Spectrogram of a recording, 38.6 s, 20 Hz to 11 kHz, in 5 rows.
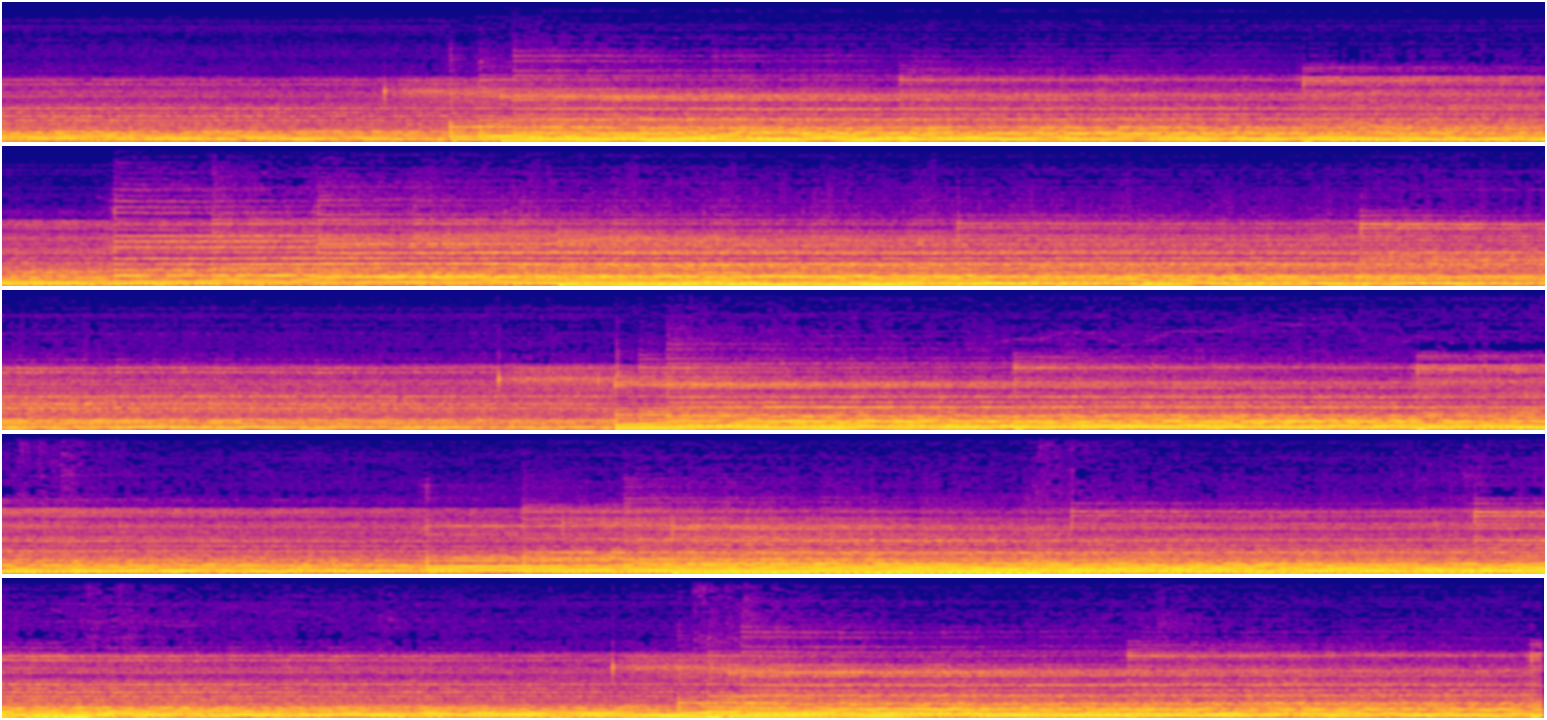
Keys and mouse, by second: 0.9 z, 1.1-3.7 drag, 1.5 z, 2.1 z, 3.1 Tab, 11.5 middle click, 15.9 Tab, 17.0 KP_3, 17.7 z, 18.0 c, 19.0 c, 22.5 z, 26.9 ctrl+b, 28.5 KP_3, 28.9 z, 29.1 c, 31.5 z, 37.0-38.5 drag.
